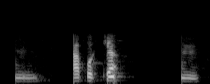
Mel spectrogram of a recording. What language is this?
Urdu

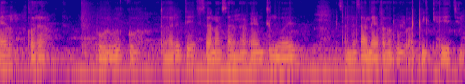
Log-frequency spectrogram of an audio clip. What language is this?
Kalenjin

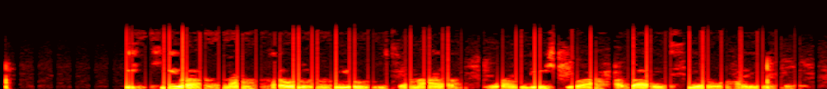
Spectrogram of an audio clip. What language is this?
Swahili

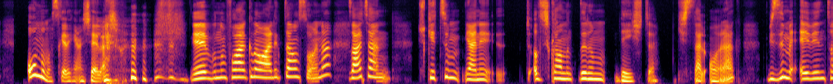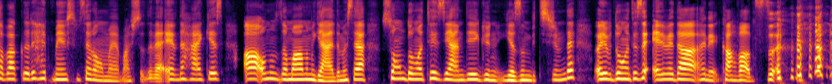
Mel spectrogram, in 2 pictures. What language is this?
Turkish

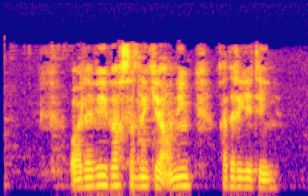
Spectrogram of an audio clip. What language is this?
Uzbek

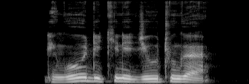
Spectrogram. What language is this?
Pular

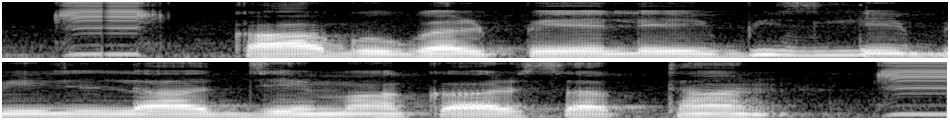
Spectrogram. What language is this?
Chhattisgarhi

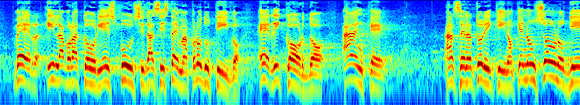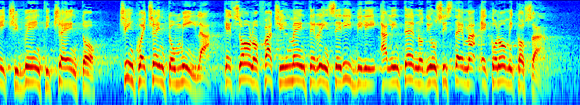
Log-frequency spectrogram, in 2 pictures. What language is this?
Italian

